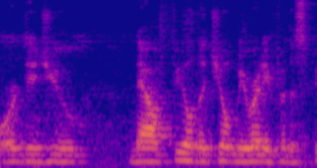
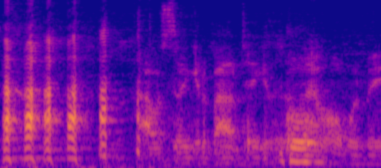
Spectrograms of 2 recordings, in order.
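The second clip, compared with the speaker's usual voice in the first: low, very slow, swooping, dragged-out drawl; 4 semitones lower, 4 dB louder than usual. Doing a movie character impression during a football watch: Carl from Sling Blade voice. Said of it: "he does sound exactly like Carl from Sling Blade".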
